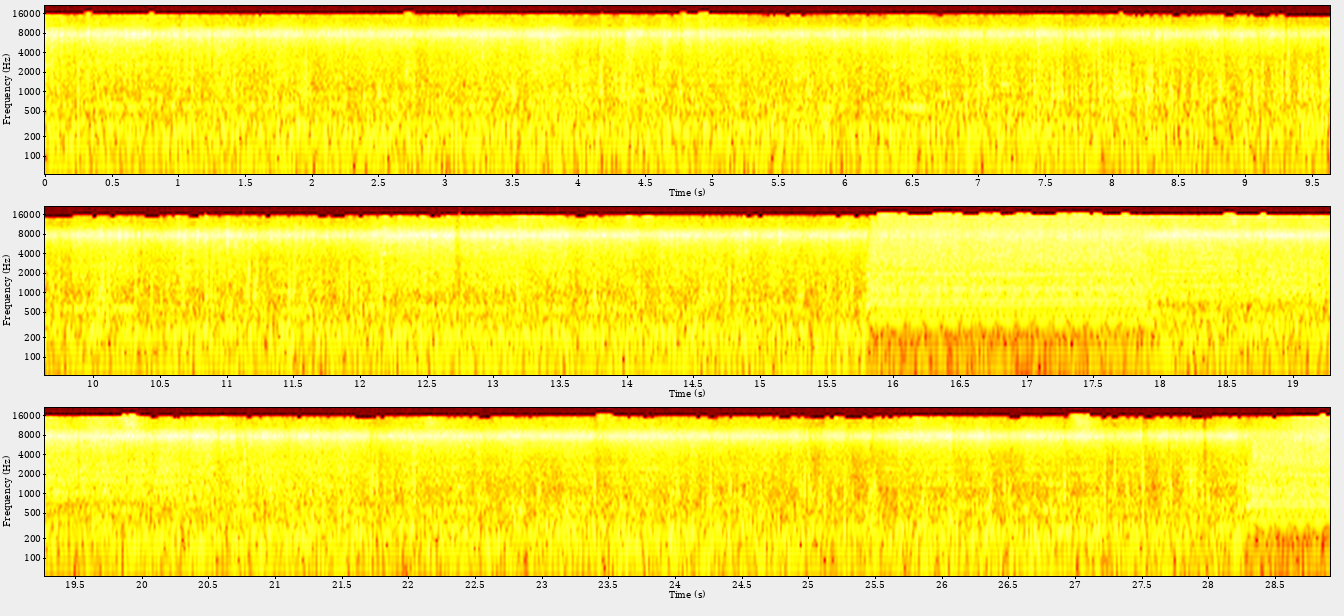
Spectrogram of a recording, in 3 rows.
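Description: Sri Lanka Railways Class M2c diesel locomotive 626 running at speed, a steady mix of engine and rail noise, with one two-second blast of its multi-tone horn a little past halfway and another blast starting just before the end.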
